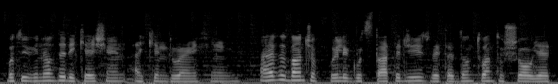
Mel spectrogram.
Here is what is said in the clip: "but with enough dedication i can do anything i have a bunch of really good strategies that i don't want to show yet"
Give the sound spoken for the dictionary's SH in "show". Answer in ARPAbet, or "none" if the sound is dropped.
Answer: SH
